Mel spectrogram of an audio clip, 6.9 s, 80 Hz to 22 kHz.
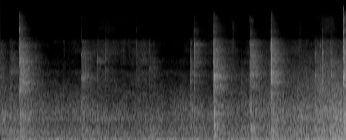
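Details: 2004 Renault Mégane Sedan 1.6 petrol, rear left wheel with brake pads removed: a low continuous rumble as the hub turns, with a few handling clicks, from a worn rear wheel bearing that is being replaced.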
